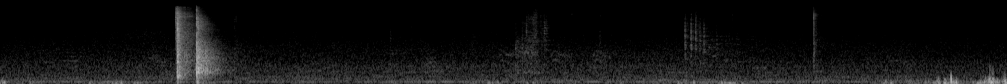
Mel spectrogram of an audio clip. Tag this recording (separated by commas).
Arrow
